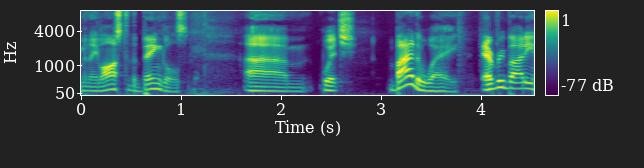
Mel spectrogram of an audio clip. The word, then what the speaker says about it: Bengals: night football game and they lost to the Bengals, which, by the way, everybody on TV who's an announcer, learn how to say the word Bengals, not Bengals, Yeah, they say because the I Bengals.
